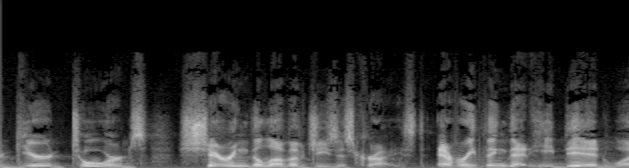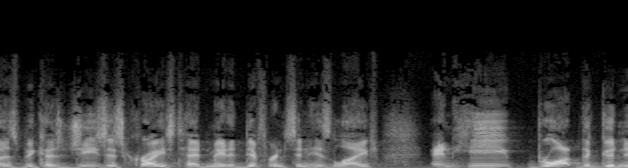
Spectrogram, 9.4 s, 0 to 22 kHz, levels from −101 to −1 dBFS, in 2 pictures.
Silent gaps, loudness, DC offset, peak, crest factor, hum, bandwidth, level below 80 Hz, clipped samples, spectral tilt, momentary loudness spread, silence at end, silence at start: none; -28 LUFS; under 0.1%; -6 dBFS; 22 dB; none; 13.5 kHz; -62 dBFS; under 0.1%; -3 dB/octave; 9 LU; 0 s; 0 s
